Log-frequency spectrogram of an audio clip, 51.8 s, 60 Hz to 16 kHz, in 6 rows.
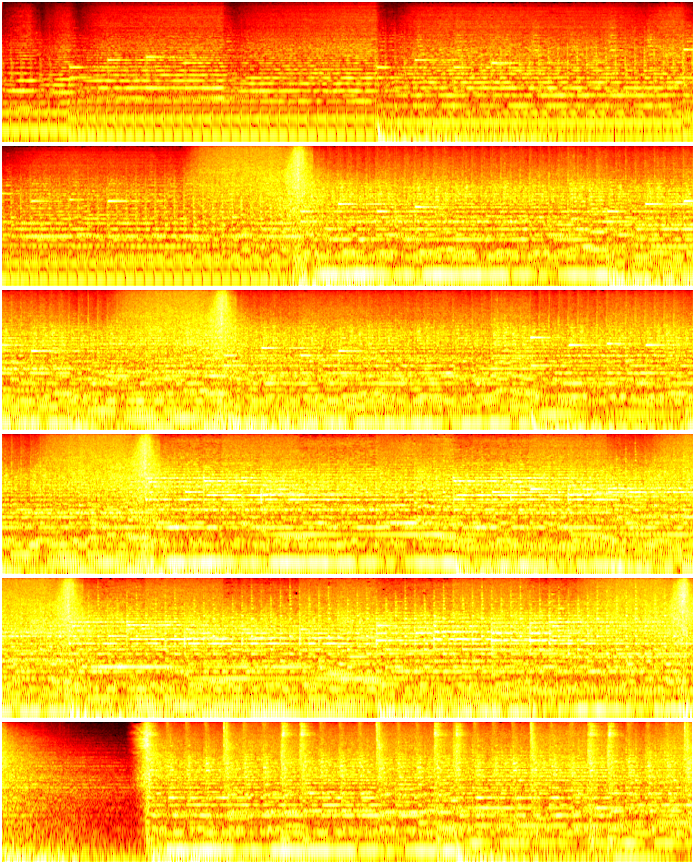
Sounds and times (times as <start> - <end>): Music: 0.0 - 51.8.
